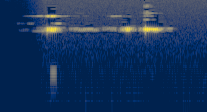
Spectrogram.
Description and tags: Sounds like a cricket but it's digitally created.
